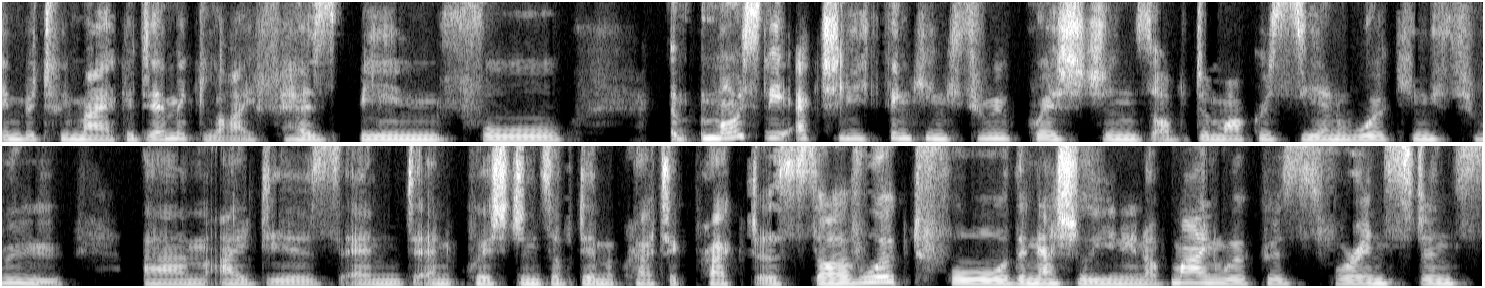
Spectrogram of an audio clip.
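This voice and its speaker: With a South African accent and a dark, mellow tone, a woman speaks at a moderate pace against a quiet background. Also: dry, close sound with no echo. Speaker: academic researcher. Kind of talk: podcast interview.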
